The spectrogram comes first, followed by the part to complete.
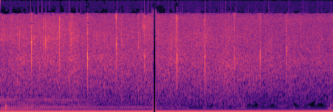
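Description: The closing held chord of a devotional hymn fades out in the first moments. What remains is a steady hiss with scattered faint clicks and ticks.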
